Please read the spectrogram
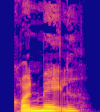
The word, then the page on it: grønmalet: [ ˈgʁɶnˌmæˀləð ]; [ -ˌmæːləð ]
